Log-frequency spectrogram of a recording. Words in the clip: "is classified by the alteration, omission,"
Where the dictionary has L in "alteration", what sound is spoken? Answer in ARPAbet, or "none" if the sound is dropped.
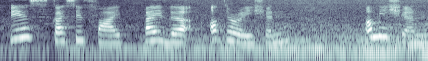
none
